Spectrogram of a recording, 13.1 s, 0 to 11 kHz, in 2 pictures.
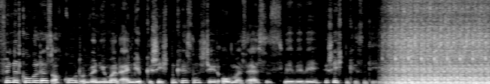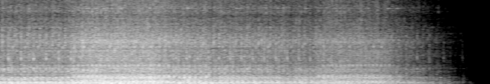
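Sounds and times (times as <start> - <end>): needle stitching rapidly: 5.1 - 12.8
sewing machine running: 5.1 - 12.9.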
